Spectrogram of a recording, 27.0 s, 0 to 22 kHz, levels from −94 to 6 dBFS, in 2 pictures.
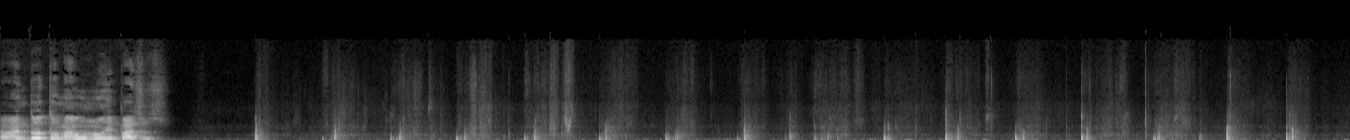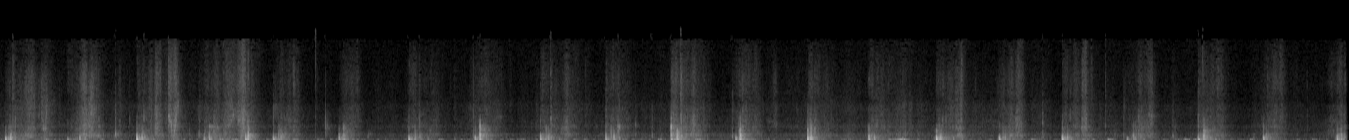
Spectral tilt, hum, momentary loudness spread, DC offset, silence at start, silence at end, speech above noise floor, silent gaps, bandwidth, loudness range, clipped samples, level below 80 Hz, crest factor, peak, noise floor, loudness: -6 dB/octave; none; 29 LU; under 0.1%; 0 s; 0.1 s; 48 dB; none; 14.5 kHz; 17 LU; under 0.1%; -56 dBFS; 26 dB; -4 dBFS; -66 dBFS; -24 LUFS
